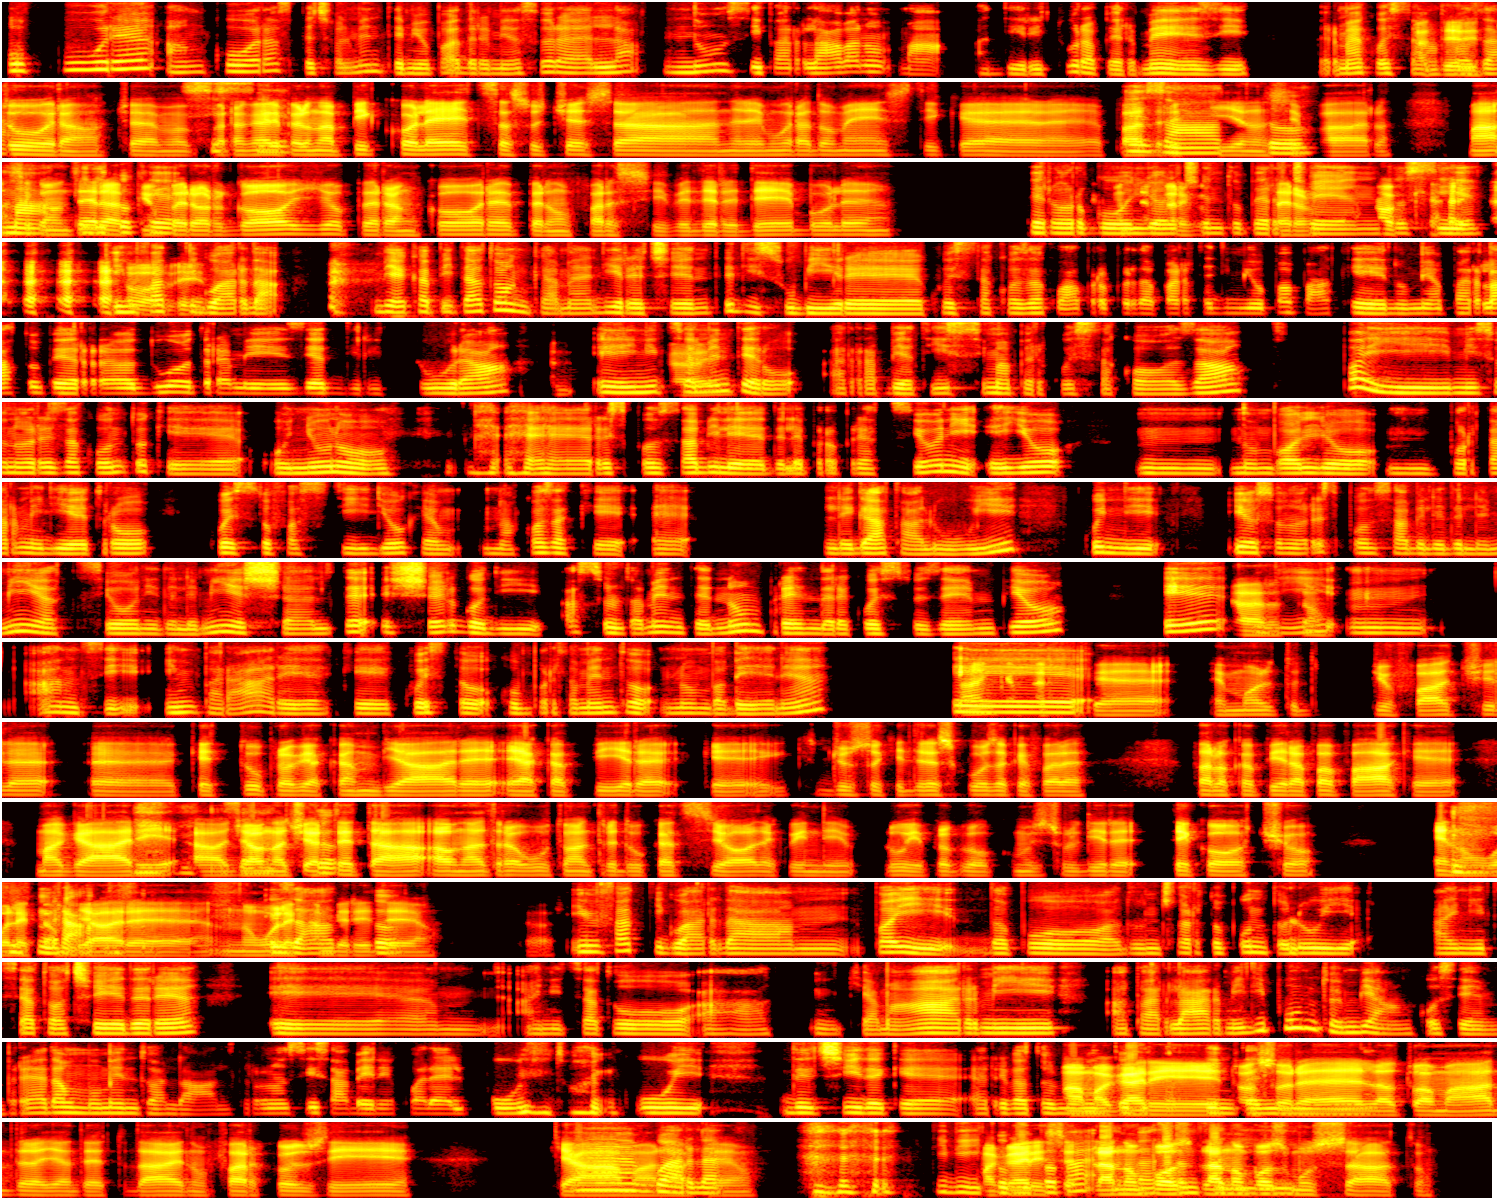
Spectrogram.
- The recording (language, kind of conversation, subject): Italian, podcast, Come chiedere scusa in modo sincero?
- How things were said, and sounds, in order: "magari" said as "ragari"; unintelligible speech; laugh; laughing while speaking: "va bene"; tapping; chuckle; "okay" said as "kay"; chuckle; stressed: "mie"; stressed: "mie"; chuckle; "proprio" said as "propio"; "di" said as "de"; chuckle; laughing while speaking: "Bravo, esatto"; other background noise; laughing while speaking: "il punto in cui"; chuckle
